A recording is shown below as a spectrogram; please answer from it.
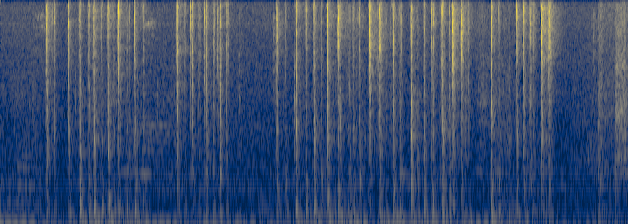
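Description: Typing on a computer keyboard: runs of quick keystrokes with a short pause a little over two seconds in, stopping shortly before the end.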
